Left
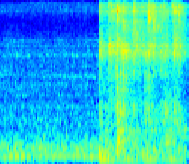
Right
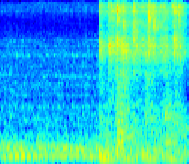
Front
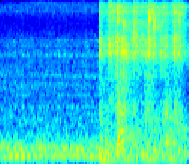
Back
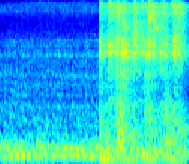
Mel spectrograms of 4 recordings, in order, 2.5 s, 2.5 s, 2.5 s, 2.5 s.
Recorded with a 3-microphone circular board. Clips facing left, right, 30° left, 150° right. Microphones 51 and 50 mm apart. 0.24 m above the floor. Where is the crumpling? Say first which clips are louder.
Left 1 dB, even; 135° left, 1.1 m.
